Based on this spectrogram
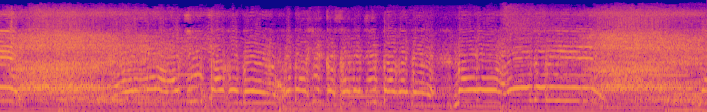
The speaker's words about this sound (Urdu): دور دور تک اہل بیت اظہار علن کر کے نعرہ حیدر,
